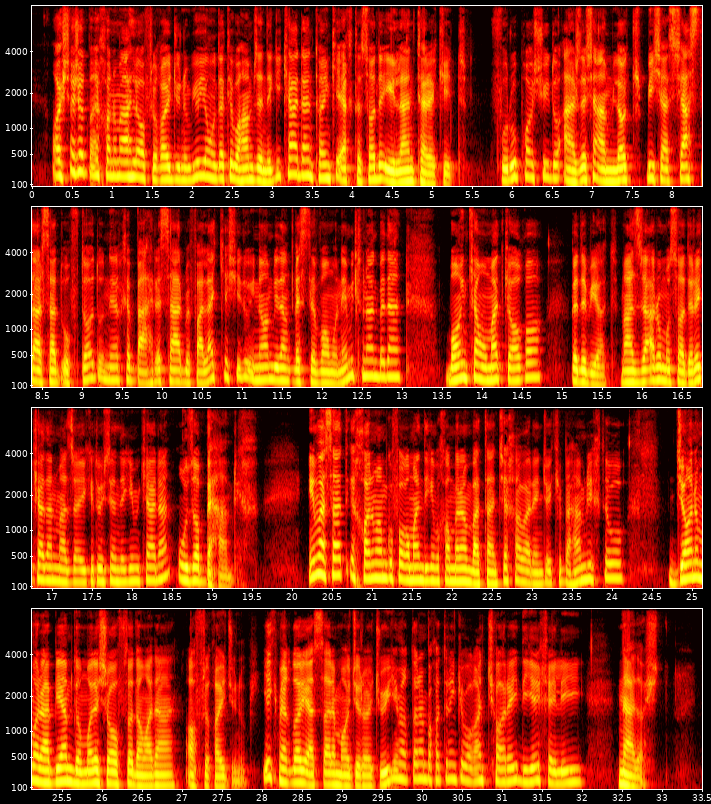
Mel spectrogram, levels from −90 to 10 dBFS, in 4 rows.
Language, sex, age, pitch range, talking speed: Persian, male, 30-49, 135-180 Hz, 190 wpm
